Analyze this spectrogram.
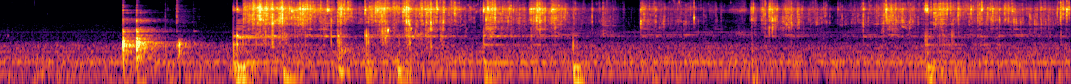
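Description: Water sloshing, with ice clinking, as a hand stirs and swishes blanched sweet potato sticks around in an ice-water bath. A short sound about a second in, then irregular swishes from about two seconds in.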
